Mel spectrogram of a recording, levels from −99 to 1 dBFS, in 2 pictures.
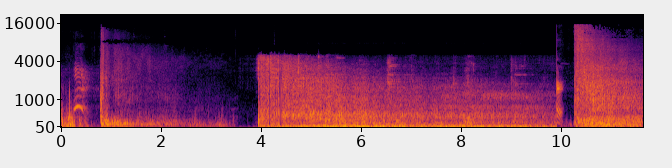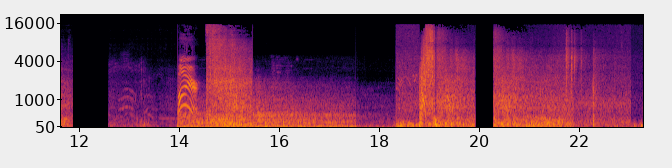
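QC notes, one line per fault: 11.87–12.59 s, stream reconnect: 0.71 s dropout, then the audio resumes about 0.7 s further on as a fresh decoder restarts mid-stream. The waveform shows a flat gap, and the spectrogram a blank band with mismatched edges.
19.91–21.04 s, stream reconnect: 0.36 s of silence, then playback resumes 0.77 s earlier because a resent burst repeats material. The waveform shows a flat gap followed by repeated shapes, and the spectrogram a blank column with duplicated patterns.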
